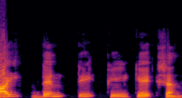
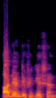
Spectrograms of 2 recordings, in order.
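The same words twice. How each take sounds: First: identification very slowly in six beats; syllable by syllable. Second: Said in the usual way. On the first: Shown as a demonstration. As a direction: break identification apart with even pauses. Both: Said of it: "ছয়বার উচ্চারণ করা হয়".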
